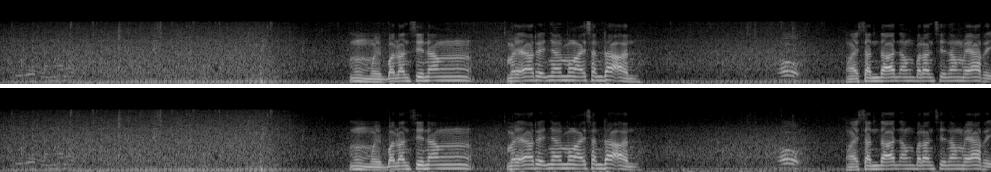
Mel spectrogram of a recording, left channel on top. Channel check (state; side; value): normal; both; correlation 0.71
